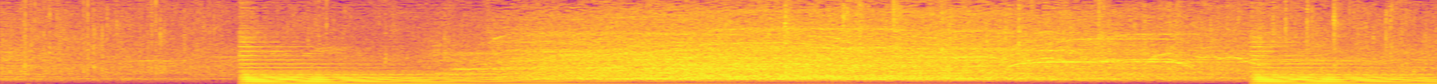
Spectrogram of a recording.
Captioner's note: bell tolls; audience cheering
